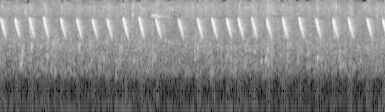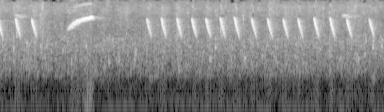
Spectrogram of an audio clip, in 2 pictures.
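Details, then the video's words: Konin tutor recording for songbird training: a long fast series of sharp, high repeated notes, a single rising swoop, then another quick series of clipped notes. "MASTERAN KONIN FULL ISIAN TEMBAKAN TAJAM"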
